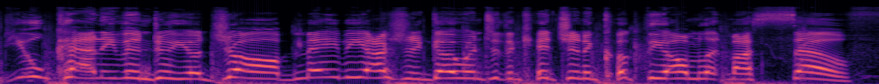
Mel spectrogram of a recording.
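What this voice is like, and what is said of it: Put-on British accent. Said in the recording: “That's a great British accent you got going on ... It needs work ... That's pretty accurate”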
